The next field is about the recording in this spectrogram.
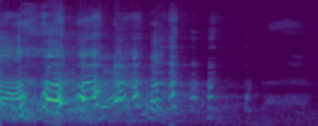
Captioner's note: laughing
